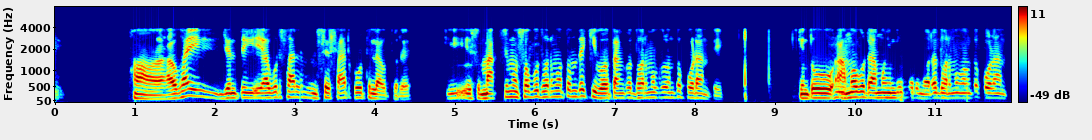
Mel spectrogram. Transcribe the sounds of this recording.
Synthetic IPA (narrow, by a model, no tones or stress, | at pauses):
hɔ̃awbʱajd͡ʒent̪iawɡɔʈsaɾsesaʈkɔwt̪ʰileawt̪ʰɔɾe | kimaksimɔmsɔbud̪ʱɔɾmɔt̪ɔmd̪ekʰiβɔt̪aŋkɔd̪ʱɔɾmɔɡɾɔnt̪ɔpɔɽant̪i | kint̪ua̰mɔɡɔʈamɔɦind̪ukɔɾimɔɾed̪ʱɔɾmɔɡɾɔnt̪ɔpɔɽant̪i̥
